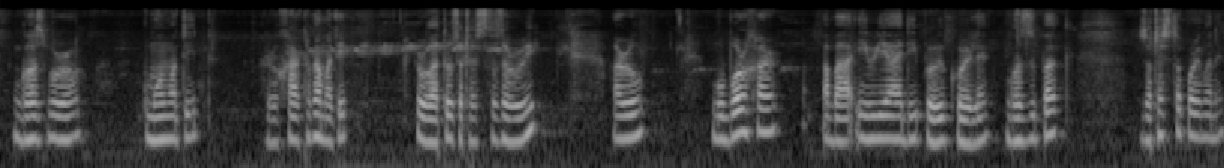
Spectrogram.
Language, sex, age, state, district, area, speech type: Assamese, male, 18-30, Assam, Nagaon, rural, spontaneous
